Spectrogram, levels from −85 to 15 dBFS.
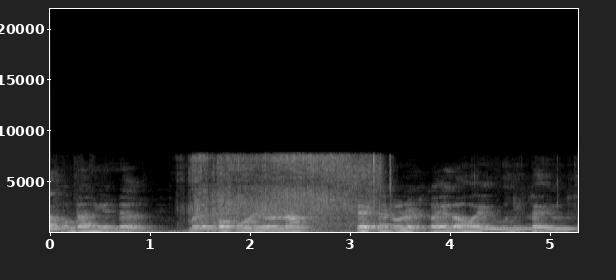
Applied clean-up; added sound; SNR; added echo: none; Tearing; 15 dB; reverberation time 0.4 s.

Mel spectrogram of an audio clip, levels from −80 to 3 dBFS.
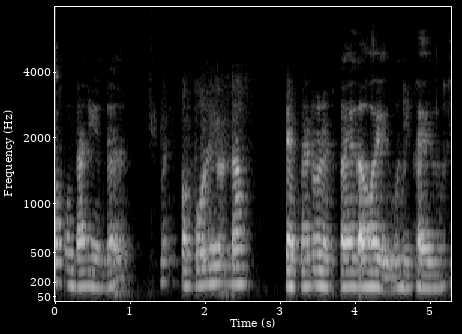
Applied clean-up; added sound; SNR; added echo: neural mask model DeepFilterNet 3.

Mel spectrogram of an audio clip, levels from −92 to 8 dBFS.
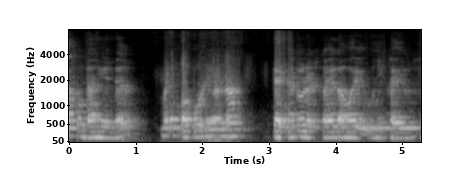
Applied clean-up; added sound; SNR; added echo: neural separator model SepFormer DNS4.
